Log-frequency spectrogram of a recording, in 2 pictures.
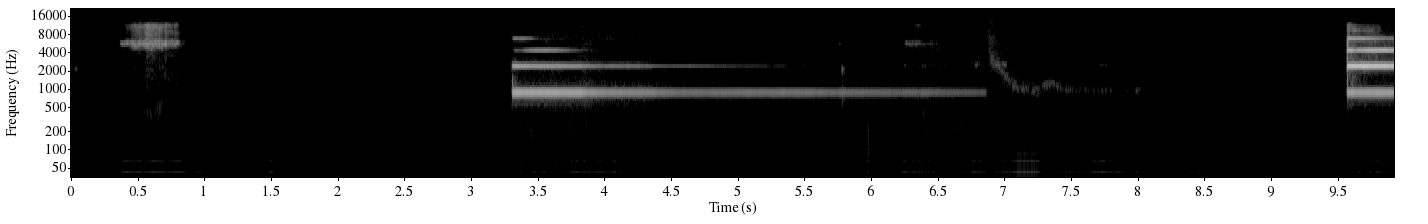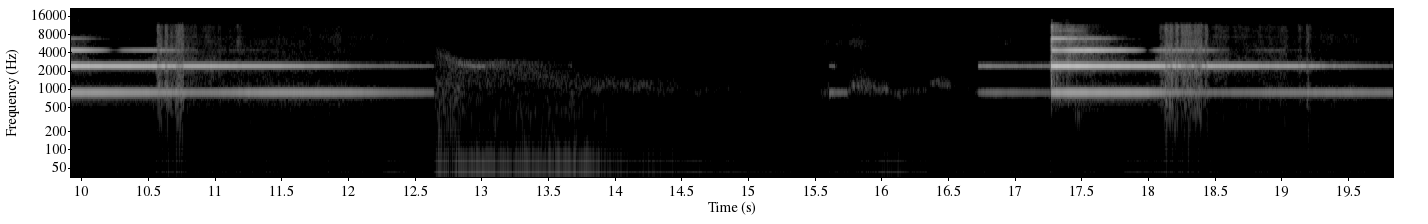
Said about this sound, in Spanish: Y abriendo los ojos relajadamente, calmadamente. Según escuchan el sonido de la campana. Sonido, sonido.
